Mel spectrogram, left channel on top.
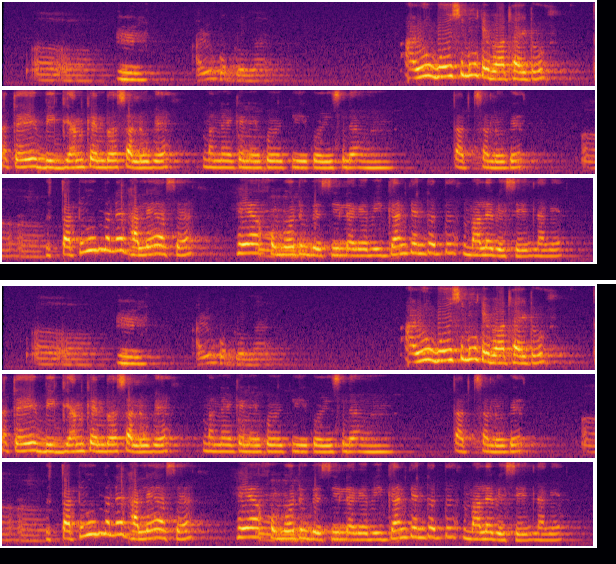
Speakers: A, on the left (about 85°); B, on the right (about 30°).
A: অ অ
B: উম,
A: আৰু ক'ত গ'লা
B: আৰু গৈছিলো কেইবা ঠাইতো তাতে বিজ্ঞান কেন্দ্ৰ চালোগে মানে কেনেকৈ
A: অ
B: কি কৰিছিলে উ তাত
A: অ
B: চালোগে
A: অ অ অ
B: তাতো মানে ভালে আছে সেয়া
A: উম
B: সময়টো
A: উম
B: বেছি বেছি লাগে বিজ্ঞান কেন্দ্ৰতো সোমালে বেছিয়ে লাগে।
